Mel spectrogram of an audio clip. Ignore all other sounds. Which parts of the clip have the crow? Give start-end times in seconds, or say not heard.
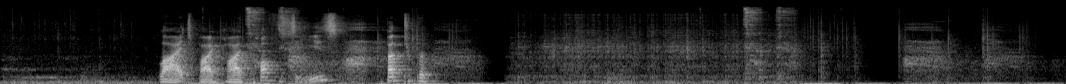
2.9-4.8, 9.0-10.6.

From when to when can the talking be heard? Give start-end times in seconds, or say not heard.
1.6-4.2.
